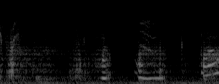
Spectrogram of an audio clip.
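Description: A woman's short, muffled whimpering cries: a breathy gasp right at the start, then two brief pitched whimpers about a second in and half a second later.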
